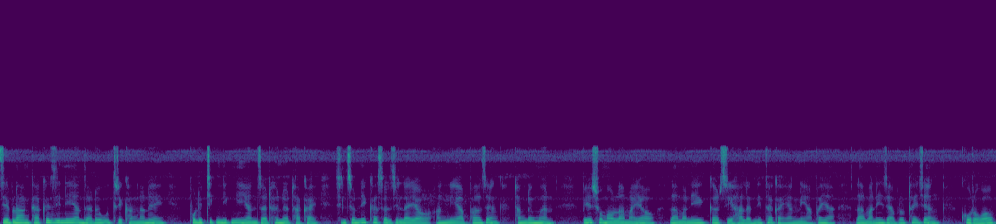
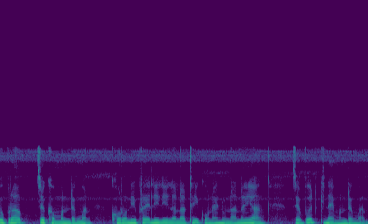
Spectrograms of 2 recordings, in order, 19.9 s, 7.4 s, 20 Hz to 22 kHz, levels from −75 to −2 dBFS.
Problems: low volume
